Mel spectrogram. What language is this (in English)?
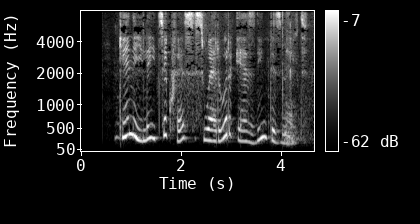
Kabyle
